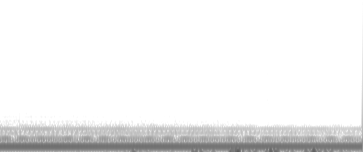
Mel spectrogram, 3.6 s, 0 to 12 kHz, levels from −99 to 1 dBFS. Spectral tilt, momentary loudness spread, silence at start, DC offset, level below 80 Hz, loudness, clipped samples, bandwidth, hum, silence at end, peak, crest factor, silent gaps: -17.5 dB/octave; 2 LU; 0 s; under 0.1%; -54 dBFS; -49 LUFS; under 0.1%; 0.6 kHz; none; 0 s; -36 dBFS; 12 dB; none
